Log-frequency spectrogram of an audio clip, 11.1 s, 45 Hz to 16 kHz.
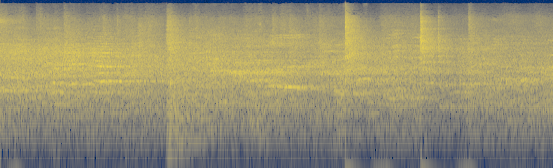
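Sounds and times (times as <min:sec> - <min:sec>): overlapping crowd voices: 0:00.0 - 0:11.0.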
